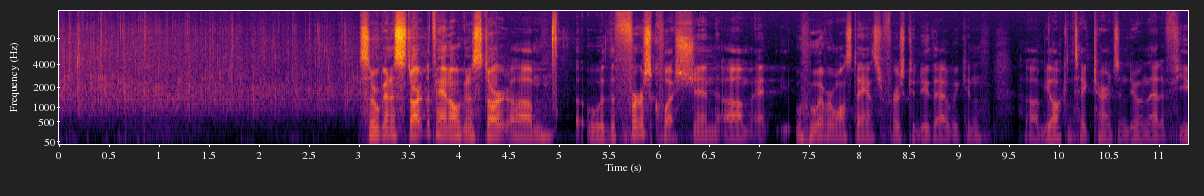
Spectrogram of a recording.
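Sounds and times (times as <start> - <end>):
audience applause: 0.0 - 3.8
speech: 3.0 - 11.2.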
